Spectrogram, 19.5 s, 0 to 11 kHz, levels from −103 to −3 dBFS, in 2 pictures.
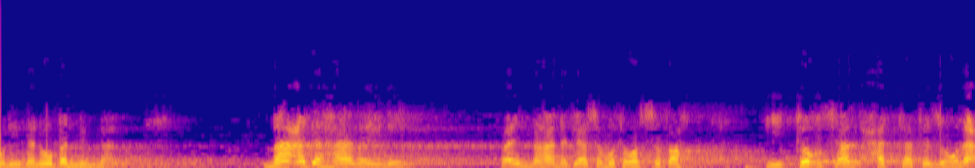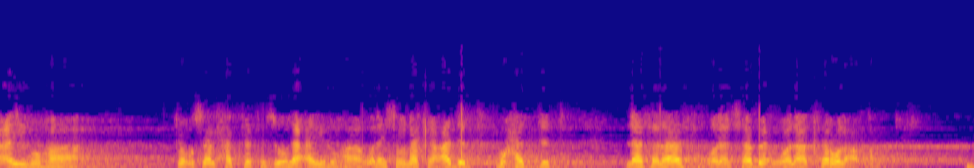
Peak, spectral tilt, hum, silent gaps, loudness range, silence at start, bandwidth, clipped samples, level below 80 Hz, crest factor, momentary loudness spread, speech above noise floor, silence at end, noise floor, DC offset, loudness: -2 dBFS; -11 dB/octave; none; none; 3 LU; 0 s; 4.2 kHz; under 0.1%; -62 dBFS; 20 dB; 21 LU; 29 dB; 0 s; -49 dBFS; under 0.1%; -21 LUFS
